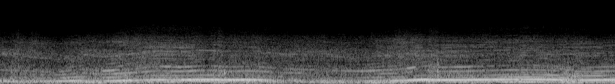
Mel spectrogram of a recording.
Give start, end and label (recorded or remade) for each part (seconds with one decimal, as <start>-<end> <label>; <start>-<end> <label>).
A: 0.0-5.2 recorded; 5.2-6.2 remade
